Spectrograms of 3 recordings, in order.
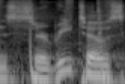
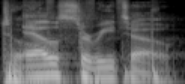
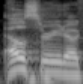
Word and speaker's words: El Cerrito: But now, finally, I am in Cerritos, California. Am I pronouncing that right? El Cerrito. It's not multiple. It's just one. No, just El. Just the Cerrito. El Cerrito, California, which is a town just north of Berkeley.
